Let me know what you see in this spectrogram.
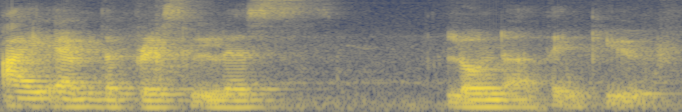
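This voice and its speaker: Over noticeable background noise and audible room echo, a woman with a Swazi accent speaks very slowly in a very deep, low voice. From Eswatini. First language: siSwati. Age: 30s. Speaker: breast cancer survivor. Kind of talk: testimony.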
